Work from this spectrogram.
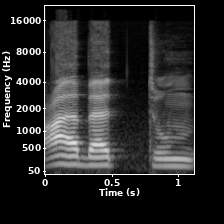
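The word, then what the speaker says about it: عَبَدْتُمْ: Abidum ma abadtum. And here we have a dal before a ta. When we have a dal before a ta, the dal goes silent.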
